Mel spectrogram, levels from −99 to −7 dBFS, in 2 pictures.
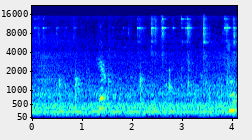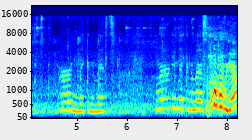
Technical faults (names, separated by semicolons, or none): compressed frames skipped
